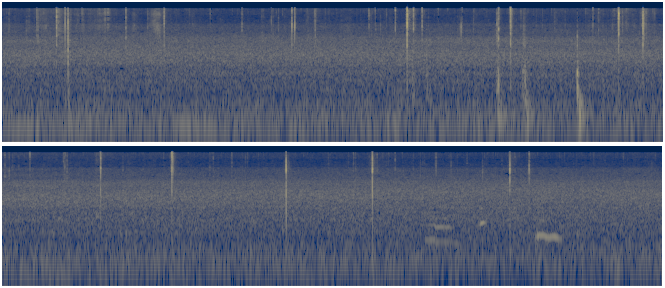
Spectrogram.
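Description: Wood fire crackling on a metal fire-pit grate: irregular sharp pops and snaps, a few of them loud, over a steady outdoor hiss.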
